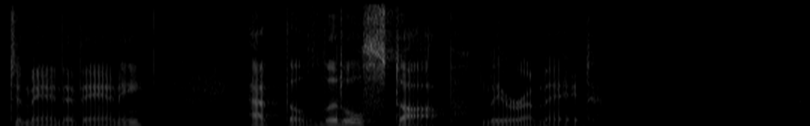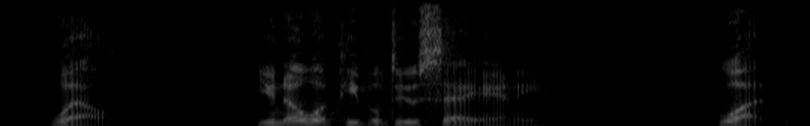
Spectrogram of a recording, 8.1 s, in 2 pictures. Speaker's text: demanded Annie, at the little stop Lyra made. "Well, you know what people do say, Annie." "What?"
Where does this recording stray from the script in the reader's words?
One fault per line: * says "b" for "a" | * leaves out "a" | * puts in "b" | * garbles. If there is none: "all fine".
all fine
